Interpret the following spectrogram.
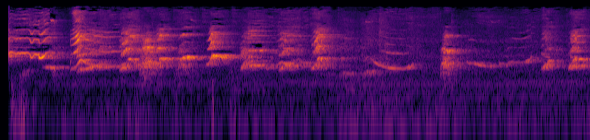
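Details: Tiny red-brown poodle giving rapid high yips and whiny barks, several per second, irregular and overlapping.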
